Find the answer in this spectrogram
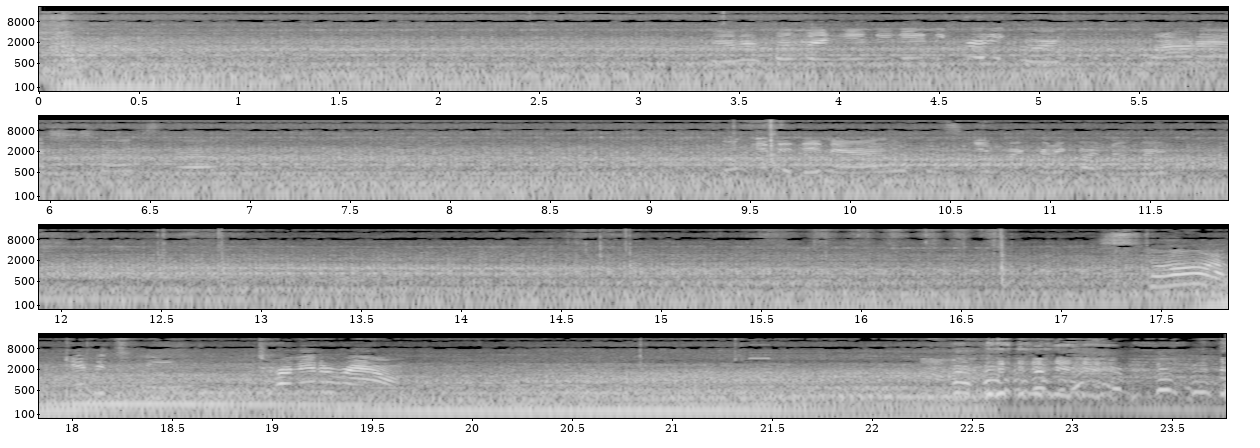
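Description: A motor vehicle engine running nearby with a steady low drone, revving up about three-quarters of the way through and holding at the higher pitch.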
